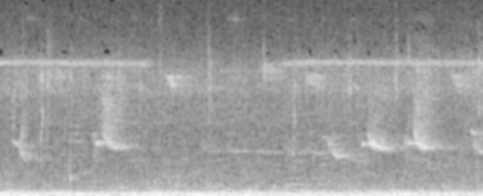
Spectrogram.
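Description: Several short, high animal chirps, one a little under a second in and three in quick succession near the end, over a steady low rumble and a thin, steady high tone.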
